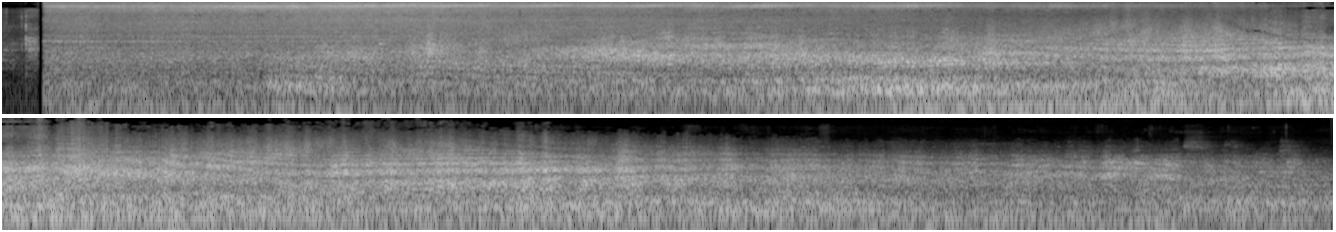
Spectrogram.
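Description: Engine noise of an aircraft passing overhead: a loud, continuous sound that swells over the first several seconds, stays strongest through the middle and slowly fades toward the end.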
